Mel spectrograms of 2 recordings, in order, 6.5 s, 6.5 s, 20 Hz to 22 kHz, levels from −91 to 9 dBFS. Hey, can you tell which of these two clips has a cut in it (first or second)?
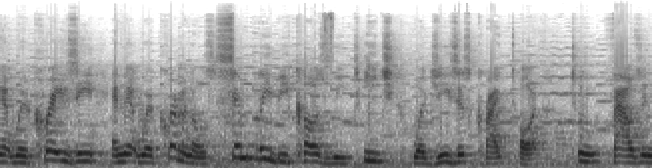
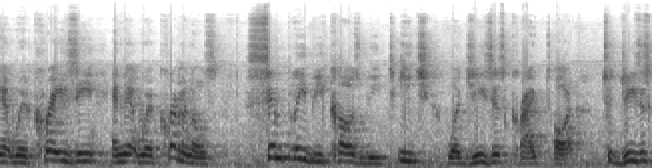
first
